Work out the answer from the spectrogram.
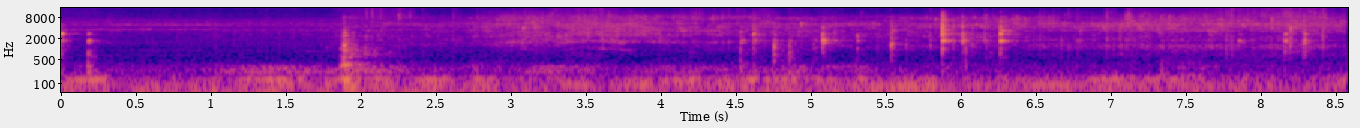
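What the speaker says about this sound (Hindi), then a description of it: "इसमें अब हम जिंजर और लहसुन अदरक डालेंगे। गार्लिक और जिंजर का पेस्ट डालेंगे।" Ginger-garlic paste sizzles and fries in hot oil in a karahi for beef keema, with a steady crackle broken by sharp clinks and scrapes of stirring; no one speaks.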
